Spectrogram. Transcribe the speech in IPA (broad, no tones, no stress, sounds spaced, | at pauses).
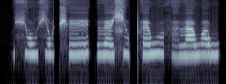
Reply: ç o w ç ʌ w t͡ʃʰ e | ð ɛ ɕ ɯ pʰ ɛ w u θ a̤ ð a w ʌ w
